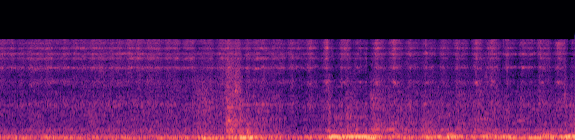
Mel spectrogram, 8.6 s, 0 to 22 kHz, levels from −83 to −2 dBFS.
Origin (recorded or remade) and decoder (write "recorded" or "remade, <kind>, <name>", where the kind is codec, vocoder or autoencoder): remade, codec, DAC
